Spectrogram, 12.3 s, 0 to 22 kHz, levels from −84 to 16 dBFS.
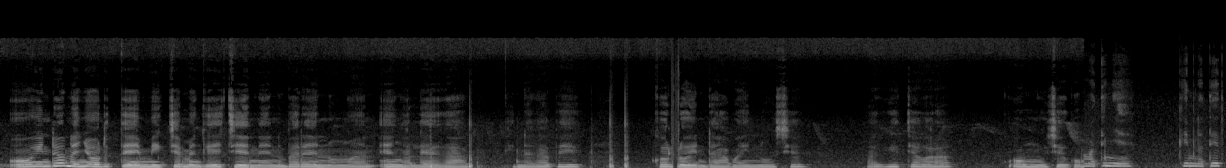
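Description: At 6.71 to 6.79 s an intermittent contact briefly breaks the speech: a loose connection opens for about 51 ms, dropping the signal to faint hiss with crackle at each edge. The waveform shows a near-flat gap flanked by sharp spikes, and the spectrogram shows thin broadband clicks.

From 10.83 s to the end, a section at the wrong speed plays 1.51 times too fast, so the speech turns hurried and high, about seven semitones up. The likely cause is a playback clock mismatch. The spectrogram shows harmonics and formants stepping upward and syllables compressed in time.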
